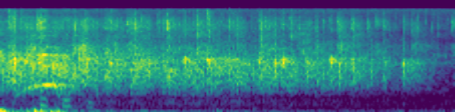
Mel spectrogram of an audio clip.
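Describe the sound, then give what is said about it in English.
An audience claps and cheers loudly, with a dense wash of applause and scattered shouts, holding steady at a sustained, energetic level throughout. “Start shouting and clapping right now, everybody.”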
